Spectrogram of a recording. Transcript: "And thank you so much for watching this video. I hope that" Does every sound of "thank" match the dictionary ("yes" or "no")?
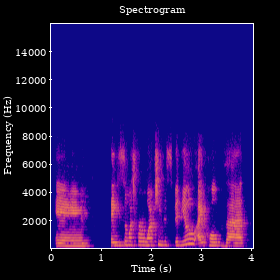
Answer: yes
